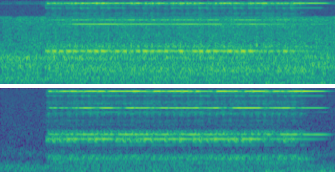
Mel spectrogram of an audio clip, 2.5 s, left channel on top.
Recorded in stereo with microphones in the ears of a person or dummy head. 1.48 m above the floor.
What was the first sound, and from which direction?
A phone ringing, 60° left (ahead or behind).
